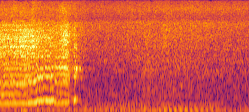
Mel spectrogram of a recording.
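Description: A short, high, wavering vocal call lasting under a second at the start, over a steady low hum.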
